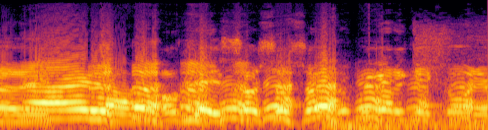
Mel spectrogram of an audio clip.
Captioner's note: laughing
